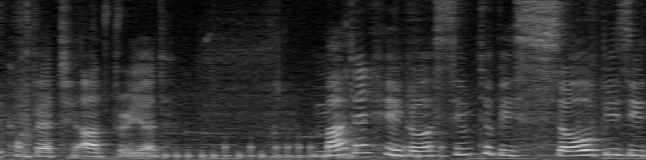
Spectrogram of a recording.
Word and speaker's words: Hugo: yeah matt hugo and correctly say hugo right you pronounce the h so let's see what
